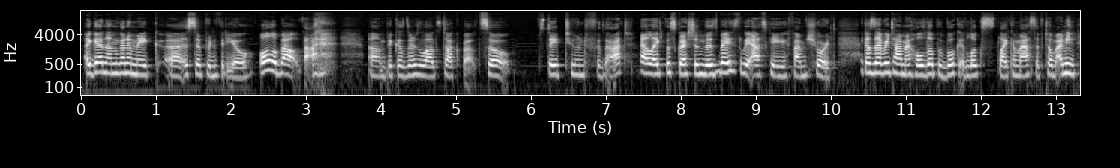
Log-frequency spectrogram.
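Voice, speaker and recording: A woman's voice: on the high side, fairly even intonation, fairly quick. Young romanian-born woman vlogging, casual chatty q&a, lots of little laughs and ums. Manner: chatty, frequent fillers and small laughs. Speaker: booktuber answering viewer questions. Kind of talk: casual chat.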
